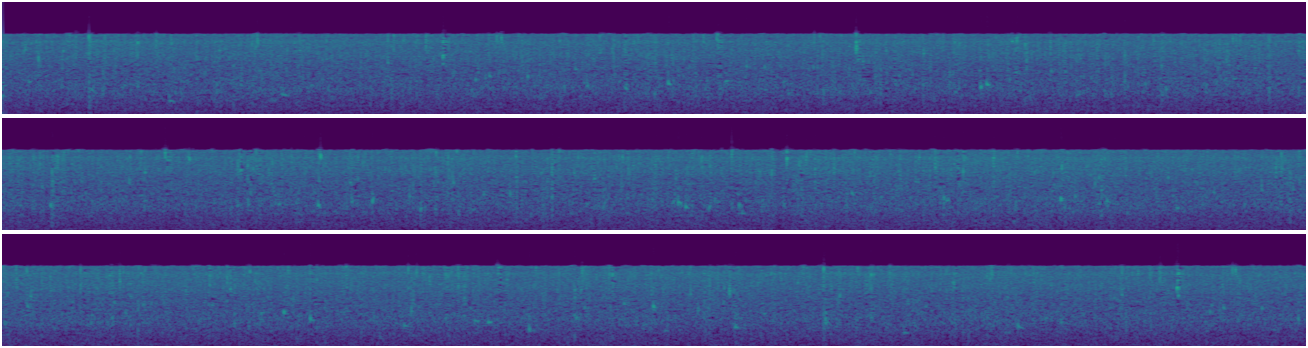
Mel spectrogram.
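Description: Heavy rain falling steadily, a dense even hiss dotted with many separate drop hits.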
